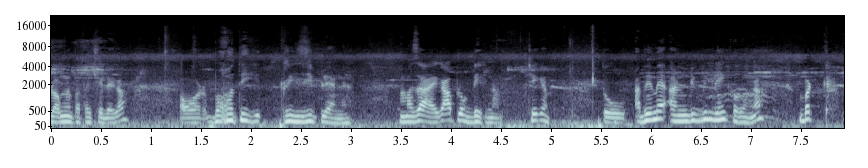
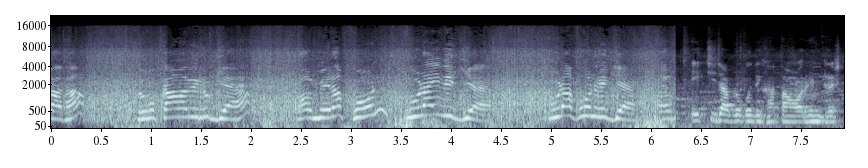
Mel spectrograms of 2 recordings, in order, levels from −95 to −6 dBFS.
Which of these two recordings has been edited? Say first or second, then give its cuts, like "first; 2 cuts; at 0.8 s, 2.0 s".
second; 1 cut; at 6.2 s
